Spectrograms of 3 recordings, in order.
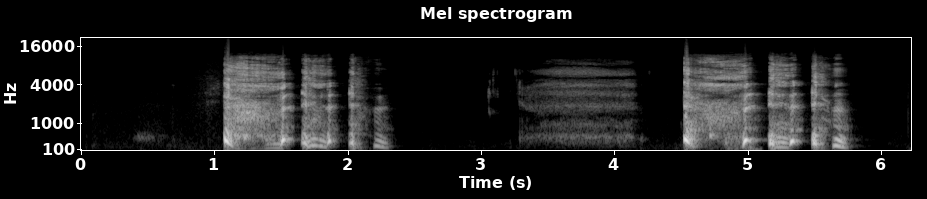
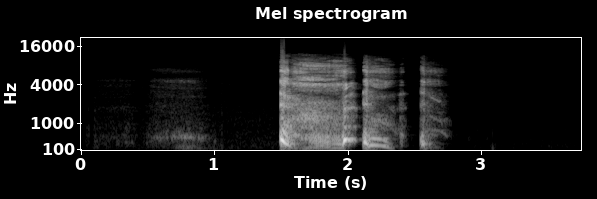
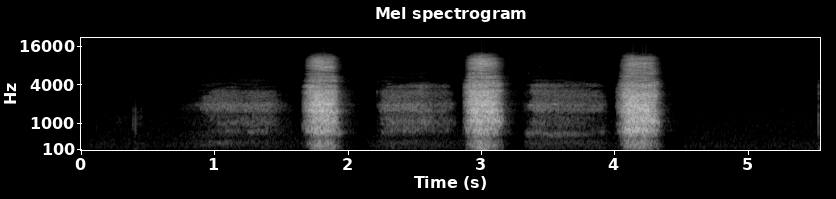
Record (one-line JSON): {"cough_length": "6.2 s", "cough_amplitude": 32768, "cough_signal_mean_std_ratio": 0.32, "three_cough_length": "3.8 s", "three_cough_amplitude": 32768, "three_cough_signal_mean_std_ratio": 0.26, "exhalation_length": "5.5 s", "exhalation_amplitude": 27762, "exhalation_signal_mean_std_ratio": 0.31, "survey_phase": "beta (2021-08-13 to 2022-03-07)", "age": "18-44", "gender": "Female", "wearing_mask": "No", "symptom_cough_any": true, "symptom_runny_or_blocked_nose": true, "symptom_shortness_of_breath": true, "symptom_fatigue": true, "symptom_headache": true, "symptom_change_to_sense_of_smell_or_taste": true, "symptom_loss_of_taste": true, "symptom_onset": "3 days", "smoker_status": "Ex-smoker", "respiratory_condition_asthma": false, "respiratory_condition_other": false, "recruitment_source": "Test and Trace", "submission_delay": "1 day", "covid_test_result": "Positive", "covid_test_method": "RT-qPCR", "covid_ct_value": 20.9, "covid_ct_gene": "ORF1ab gene"}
